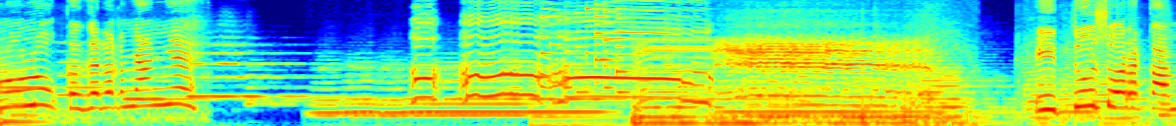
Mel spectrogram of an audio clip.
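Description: On a Betawi lenong comedy stage, a performer's voice imitates a goat bleating and a rooster crowing in a loud back-and-forth duet, with drawn-out wavering calls close by and no other talk.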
